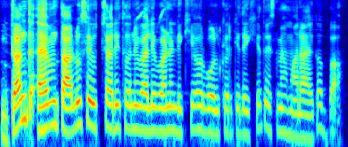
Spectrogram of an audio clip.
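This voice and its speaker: A male teacher solving a worksheet for students, sounding out each letter slowly and speaking to the class directly. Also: fairly high pitch, fairly even intonation, a little mellow, clean tone, no echo. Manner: slow, deliberate sounding out of letters. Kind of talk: worksheet solution lesson.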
